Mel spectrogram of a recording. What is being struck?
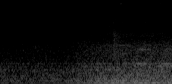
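Nothing is struck.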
